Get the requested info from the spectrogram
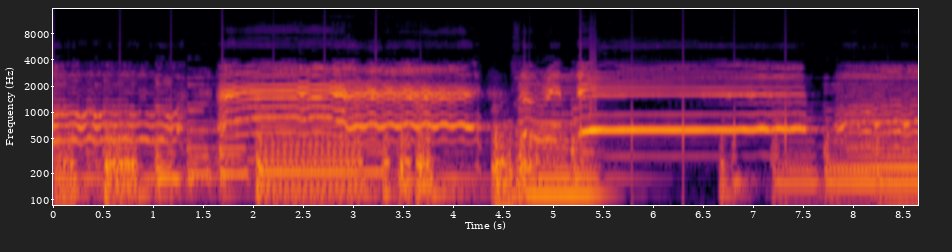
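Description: A man singing a slow gospel song, holding long notes with vibrato, over a steady instrumental accompaniment; about five seconds in he holds one long, steady note.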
